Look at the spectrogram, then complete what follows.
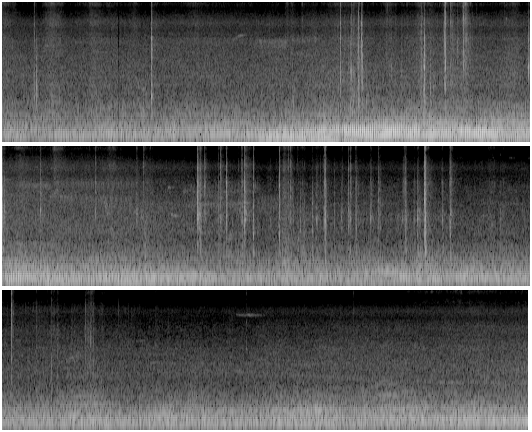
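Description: Low rumble of road traffic, swelling as a vehicle passes about four to eight seconds in. Scattered light clicks come through the middle.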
